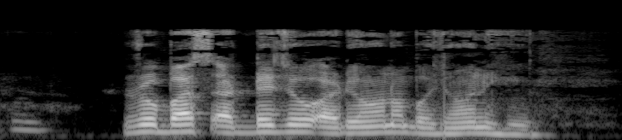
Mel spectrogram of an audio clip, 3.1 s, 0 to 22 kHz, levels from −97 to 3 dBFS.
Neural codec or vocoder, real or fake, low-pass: none; real; 9.9 kHz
